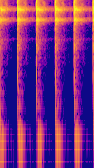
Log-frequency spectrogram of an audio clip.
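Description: A tambourine sample in a deep house beat plays straight eighth notes: five evenly spaced, bright jingling hits, each with a crisp attack and short ringing decay, heard close and on its own.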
